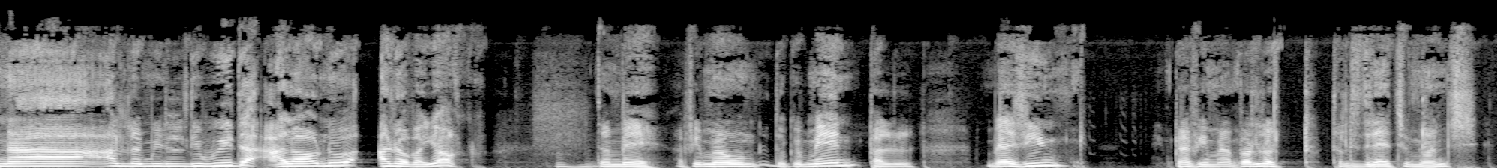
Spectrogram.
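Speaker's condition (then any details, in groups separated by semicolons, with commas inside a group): Down syndrome; intellectual disability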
